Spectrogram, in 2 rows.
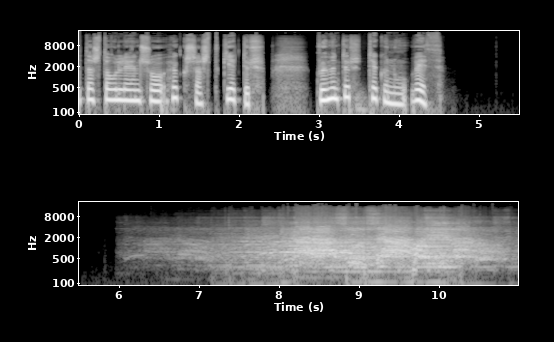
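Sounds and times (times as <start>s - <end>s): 
speech: 0.0s - 4.6s
large crowd singing and cheering in the streets: 6.1s - 10.9s.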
